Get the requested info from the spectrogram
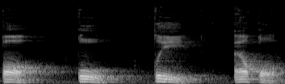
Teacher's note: The qaf is the roof of your mouth where it's soft in the back.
